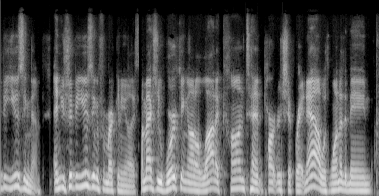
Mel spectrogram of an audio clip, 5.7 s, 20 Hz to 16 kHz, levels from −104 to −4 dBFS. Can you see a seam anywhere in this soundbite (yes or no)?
yes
